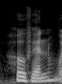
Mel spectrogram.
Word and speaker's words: Joven: So let's talk about the ways in which chefs, for example, have helped on this journey, because you have these beautiful, the Hoven, which... It's spelled like Joven, all of you people out there, because which was how I was gonna pronounce it until I learned better.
